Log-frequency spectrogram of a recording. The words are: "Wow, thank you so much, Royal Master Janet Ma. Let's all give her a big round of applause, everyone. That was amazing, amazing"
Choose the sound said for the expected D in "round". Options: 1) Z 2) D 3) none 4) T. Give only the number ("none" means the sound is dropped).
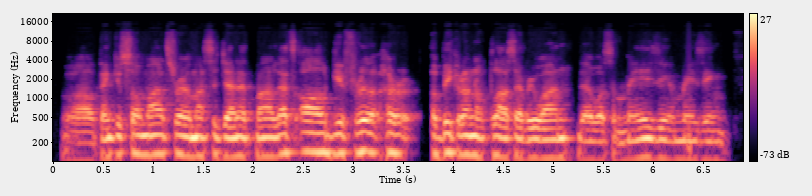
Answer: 3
